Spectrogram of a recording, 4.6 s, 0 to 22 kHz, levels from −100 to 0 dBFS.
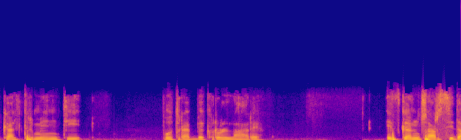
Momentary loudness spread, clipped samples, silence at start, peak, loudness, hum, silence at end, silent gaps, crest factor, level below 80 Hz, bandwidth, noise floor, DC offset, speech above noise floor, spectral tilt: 11 LU; under 0.1%; 0.05 s; -4 dBFS; -25 LUFS; none; 0 s; none; 22 dB; -60 dBFS; 8.6 kHz; -63 dBFS; under 0.1%; 39 dB; -5.5 dB/octave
